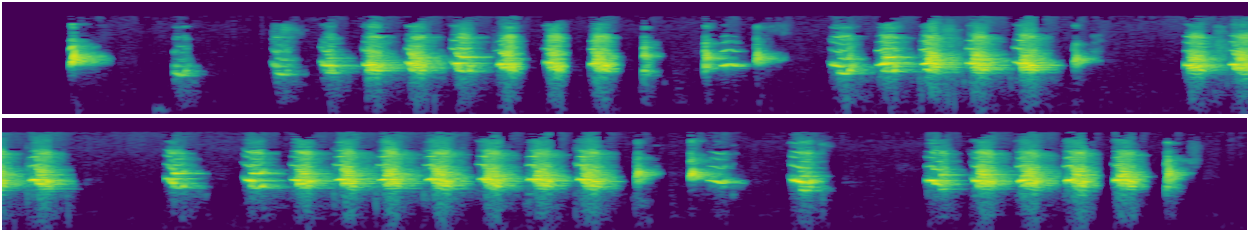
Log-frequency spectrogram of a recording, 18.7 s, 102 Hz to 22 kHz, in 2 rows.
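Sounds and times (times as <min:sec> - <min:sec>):
hen turkey yelps produced on a game call: 0:00.5 - 0:10.0, 0:10.6 - 0:15.6, 0:16.2 - 0:18.3.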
